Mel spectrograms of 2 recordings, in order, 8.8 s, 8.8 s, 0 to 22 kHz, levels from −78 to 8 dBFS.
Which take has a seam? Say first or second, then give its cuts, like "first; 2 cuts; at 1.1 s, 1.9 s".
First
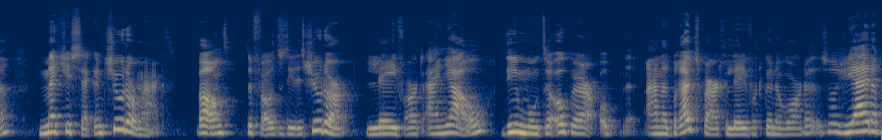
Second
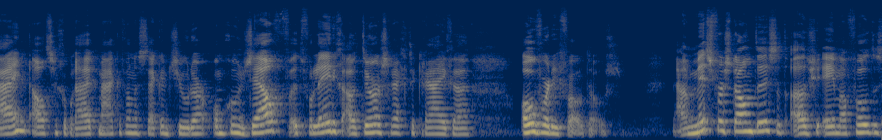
first; 3 cuts; at 1.8 s, 3.0 s, 5.0 s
